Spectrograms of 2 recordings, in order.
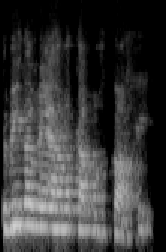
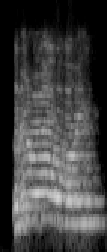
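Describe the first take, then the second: First: Said in the usual way. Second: High, loud gabbled rush; unintelligibly quick, no pauses; too fast. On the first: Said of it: "You know what I asked Tabitha?". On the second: Shown as a demonstration. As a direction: race through it, words blurring together. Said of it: "I can't control my pace and pause".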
